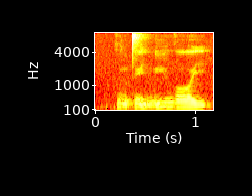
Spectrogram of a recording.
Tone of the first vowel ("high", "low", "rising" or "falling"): low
